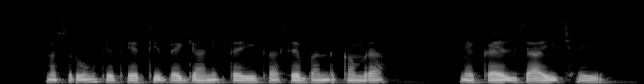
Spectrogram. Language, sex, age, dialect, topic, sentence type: Magahi, male, 18-24, Western, agriculture, statement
